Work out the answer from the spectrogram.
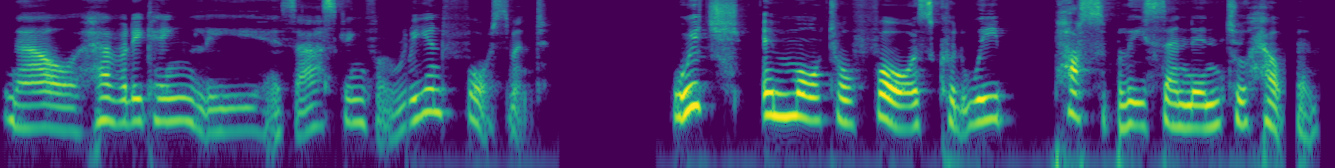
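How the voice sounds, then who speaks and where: A woman playing an imperious, indignant male ruler of heaven in an audio drama, with slow, weighty, rhetorical speech. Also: lowish voice, darkish tone. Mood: pondering.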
